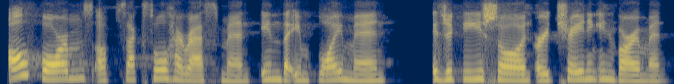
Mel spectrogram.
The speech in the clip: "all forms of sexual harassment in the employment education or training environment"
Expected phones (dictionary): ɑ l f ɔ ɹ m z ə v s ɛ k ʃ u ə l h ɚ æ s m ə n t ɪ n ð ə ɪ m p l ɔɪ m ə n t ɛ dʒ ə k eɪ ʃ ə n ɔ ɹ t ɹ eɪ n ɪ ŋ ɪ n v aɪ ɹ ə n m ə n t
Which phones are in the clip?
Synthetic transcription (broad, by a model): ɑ l f ɔ ɹ m s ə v s ɛ k s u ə l h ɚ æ s m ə n t ɪ n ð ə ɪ m p l ɔɪ m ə n t ɛ dʒ ə k eɪ ʃ ə n ɔ ɹ t ɹ eɪ n ɪ ŋ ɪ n v aɪ ɹ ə n m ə n t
